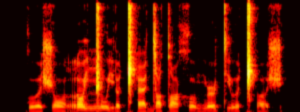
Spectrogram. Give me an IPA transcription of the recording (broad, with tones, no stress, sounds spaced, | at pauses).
k ʊ˩ ə̯ ʃ ɔ˩ r ɔ˥ j ŋ͡ǁ u˥˩ j ɾ ə˧ ǁʰ æ˩ dʲ u˩ tˤ ə˞˩ x ʊ˥˩ ŋ ə˞˥˩ tʲ u˥˩ ə̯ ǁʰ ʌ˩ ʃ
